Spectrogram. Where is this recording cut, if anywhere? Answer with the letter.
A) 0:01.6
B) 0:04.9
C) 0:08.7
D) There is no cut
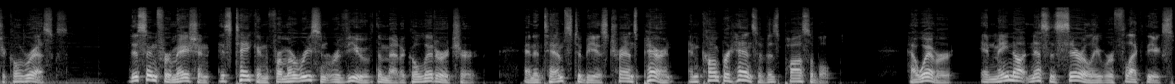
A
